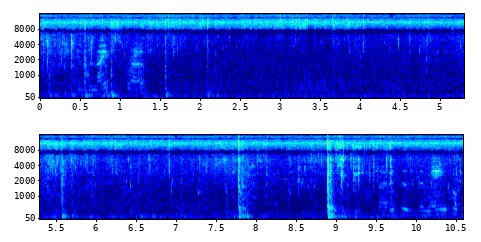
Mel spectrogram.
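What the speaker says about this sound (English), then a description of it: "put a little bit of dish soap and give it a nice scrub" A coconut grater is scrubbed with dish soap and rinsed, giving a faint, steady wash of running water with scattered soft knocks and scrapes, and a voice briefly in the background.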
